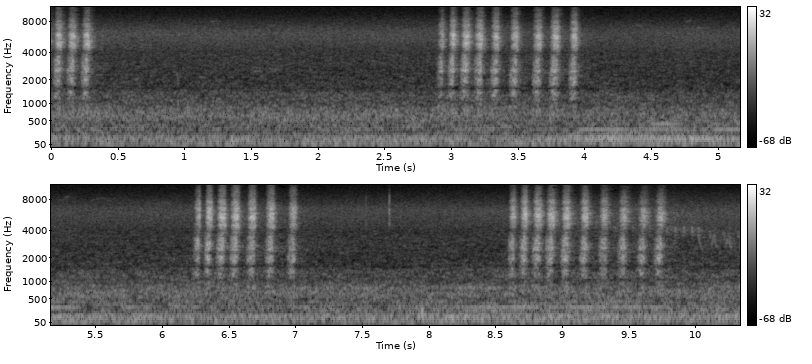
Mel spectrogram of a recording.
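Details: Eurasian magpie in Wuppertal, Germany, giving three bursts of harsh, rattling chatter, each a rapid run of six to eight dry notes, separated by pauses of a few seconds over low background rumble.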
